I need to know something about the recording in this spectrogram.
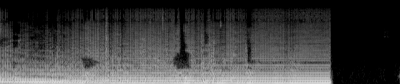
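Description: A loud, steady, low-pitched buzz that holds one pitch and cuts off suddenly about three seconds in.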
